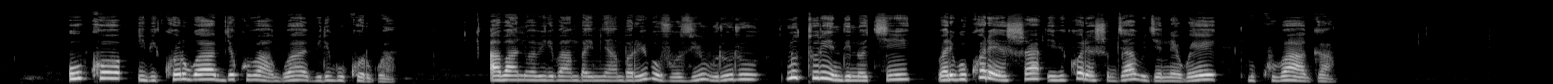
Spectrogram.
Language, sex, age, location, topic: Kinyarwanda, female, 18-24, Kigali, health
